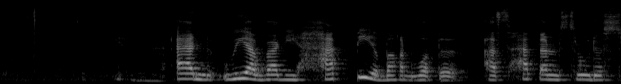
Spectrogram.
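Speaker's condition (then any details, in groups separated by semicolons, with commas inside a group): No condition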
